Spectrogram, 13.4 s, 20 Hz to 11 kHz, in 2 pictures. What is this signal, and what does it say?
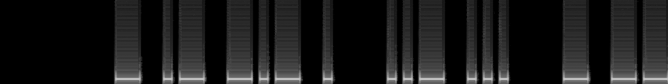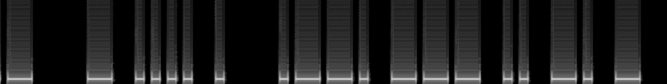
Morse code, heard as a keyed tone, about 15 wpm, 700 Hz. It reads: TAKE US TO THE POINT
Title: Sentences from Top 1500 Words 15wpm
